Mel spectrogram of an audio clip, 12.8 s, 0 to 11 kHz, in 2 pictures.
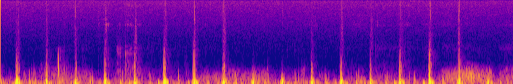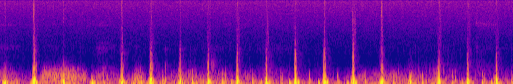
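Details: Adult male doing squats: very fast, regular, strong heartbeat at about 165 to 170 beats a minute, with heavy breathing; exercise-induced fast heartbeat.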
